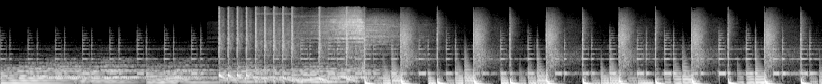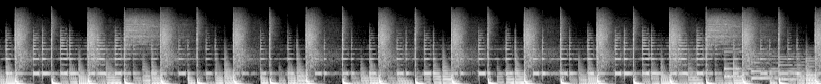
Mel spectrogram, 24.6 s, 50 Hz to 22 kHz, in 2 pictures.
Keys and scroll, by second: 2.4 0, 3.1 Return, 13.1 u.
